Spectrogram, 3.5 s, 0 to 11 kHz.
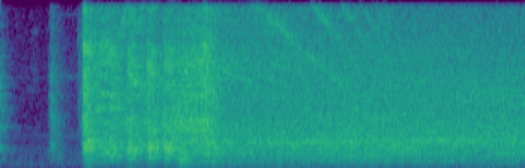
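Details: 2006 VZ Commodore V6 after starter motor replacement: brief quick crank, engine catches cleanly and settles into steady even idle; starting system working normally.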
